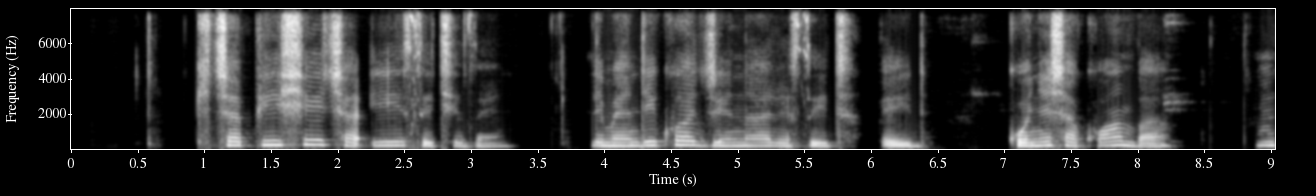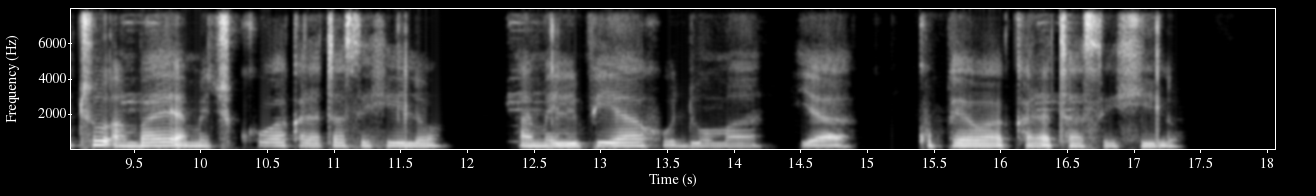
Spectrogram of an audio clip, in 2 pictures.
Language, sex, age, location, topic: Swahili, female, 18-24, Kisumu, finance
